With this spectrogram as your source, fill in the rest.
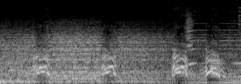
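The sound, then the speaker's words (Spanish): A dog barks four times in short, sharp yelps, the first two spaced apart and the last two coming close together. “¡Toma! ¡Perro desgraciado!”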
